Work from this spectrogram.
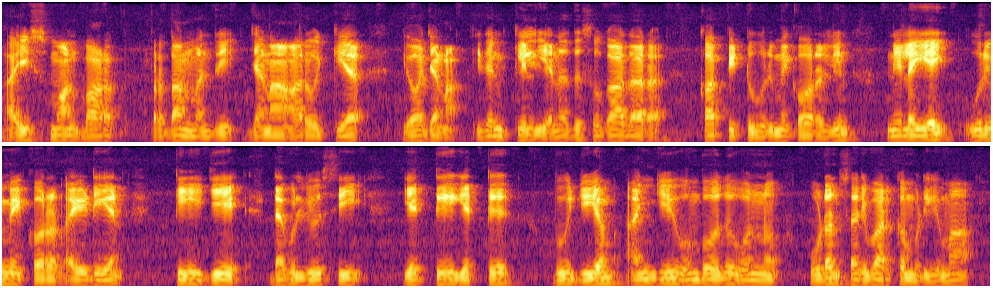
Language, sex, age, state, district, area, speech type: Tamil, male, 60+, Tamil Nadu, Tiruchirappalli, rural, read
